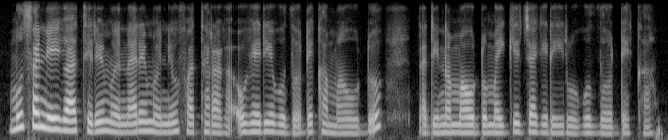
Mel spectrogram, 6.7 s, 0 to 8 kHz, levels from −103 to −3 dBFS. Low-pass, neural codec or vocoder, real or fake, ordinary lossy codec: none; codec, 16 kHz, 8 kbps, FunCodec, trained on Chinese and English, 25 frames a second; fake; none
